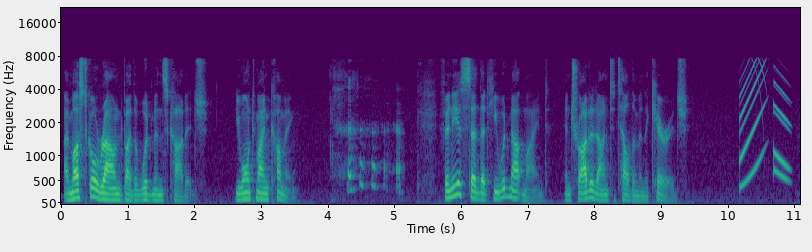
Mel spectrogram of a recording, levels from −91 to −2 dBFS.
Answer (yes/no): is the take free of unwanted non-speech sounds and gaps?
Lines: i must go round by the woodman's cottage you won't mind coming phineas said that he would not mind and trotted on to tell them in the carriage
no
